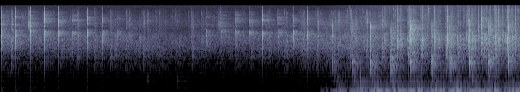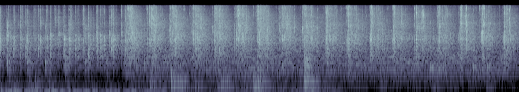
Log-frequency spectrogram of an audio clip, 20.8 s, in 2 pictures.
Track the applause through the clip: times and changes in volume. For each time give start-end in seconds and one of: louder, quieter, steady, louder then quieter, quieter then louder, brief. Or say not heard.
0.0-20.7 louder.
